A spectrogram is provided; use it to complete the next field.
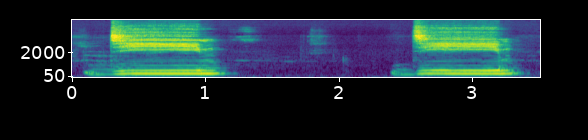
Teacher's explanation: जुबान का दरमियानी हिस्सा जब ऊपर के तालों से लगे तो जीम अदा होता है। इसे जरा मजबूती से अदा करें। · زبان کا درمیانی حصہ جب اوپر کے تالو سے لگے تو جیم ادا ہوتا ہے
